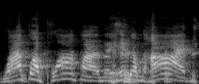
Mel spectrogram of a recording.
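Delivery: broad Bay State accent, "hard" as "hahd"; Massachusetts accent. Shown as a demonstration. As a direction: playfully show off a Massachusetts accent. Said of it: "We like your accent".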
